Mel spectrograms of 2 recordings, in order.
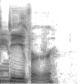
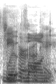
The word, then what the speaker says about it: Deaver: It is Deaver. – It is Deaver. – Long E.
